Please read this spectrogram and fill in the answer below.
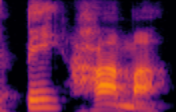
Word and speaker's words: pijama: El pijama, ó, se escreve da mesma forma, pijama, mas a pronúncia pijama.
